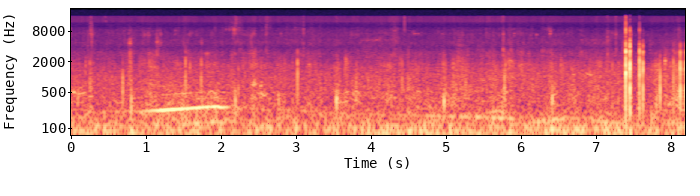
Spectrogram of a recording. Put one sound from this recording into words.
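Footsteps crunch softly on a rough path.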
